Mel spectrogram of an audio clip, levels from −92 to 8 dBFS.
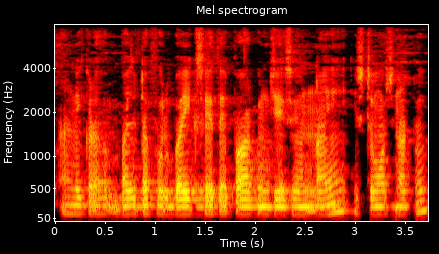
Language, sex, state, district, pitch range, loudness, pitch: Telugu, male, Telangana, Karimnagar, 115-120 Hz, -22 LUFS, 115 Hz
